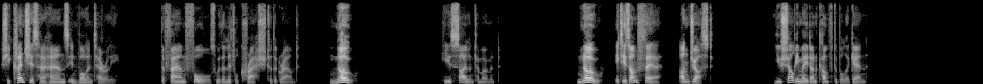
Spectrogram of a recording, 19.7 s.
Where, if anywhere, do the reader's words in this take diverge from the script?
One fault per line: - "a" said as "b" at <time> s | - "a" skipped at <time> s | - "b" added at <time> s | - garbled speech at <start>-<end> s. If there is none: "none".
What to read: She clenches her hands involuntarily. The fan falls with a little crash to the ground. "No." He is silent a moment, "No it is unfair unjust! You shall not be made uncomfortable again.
- "not" skipped at 15.9 s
